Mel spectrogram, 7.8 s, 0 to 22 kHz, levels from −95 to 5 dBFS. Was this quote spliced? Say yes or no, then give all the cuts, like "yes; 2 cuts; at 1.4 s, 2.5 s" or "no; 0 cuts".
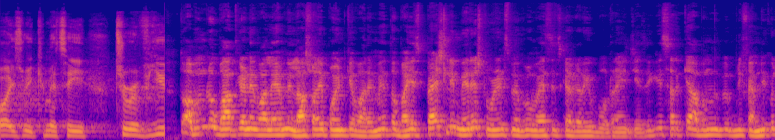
yes; 1 cut; at 1.6 s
